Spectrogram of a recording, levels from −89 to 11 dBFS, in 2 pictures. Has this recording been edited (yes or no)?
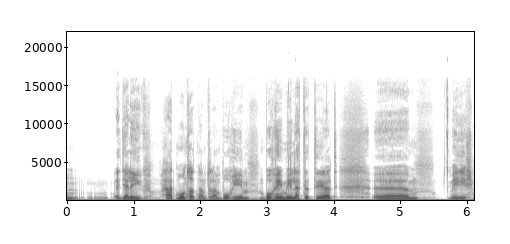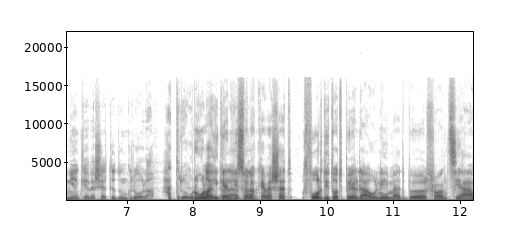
no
